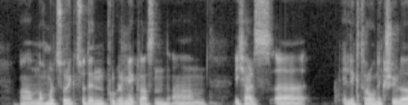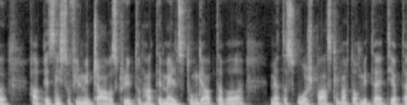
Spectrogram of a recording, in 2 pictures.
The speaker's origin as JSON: {"language": "German", "country": "Bulgaria", "second_language": "German", "said": "Ich komme ja auch aus Bulgarien, nur so nebenbei."}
